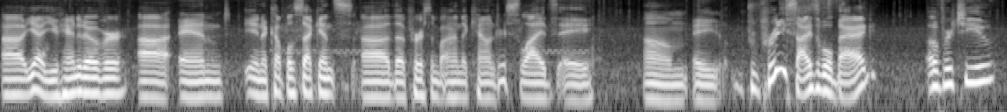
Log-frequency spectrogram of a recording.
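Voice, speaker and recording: A man's voice: on the low side, expressive, normal speed, slight background noise. A man narrating a tabletop game as game master, hesitant, with many fillers and restarts.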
